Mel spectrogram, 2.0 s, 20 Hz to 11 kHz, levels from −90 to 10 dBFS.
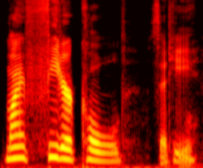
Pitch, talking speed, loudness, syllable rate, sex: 190 Hz, 175 wpm, -18 LUFS, 4.1 syllables/s, female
